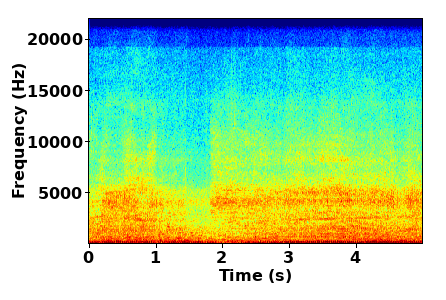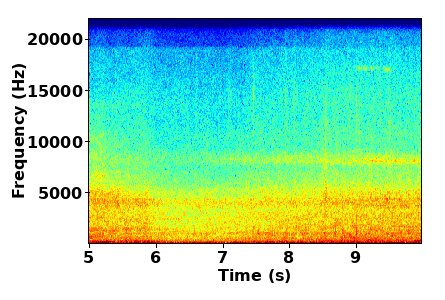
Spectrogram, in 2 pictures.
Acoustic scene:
street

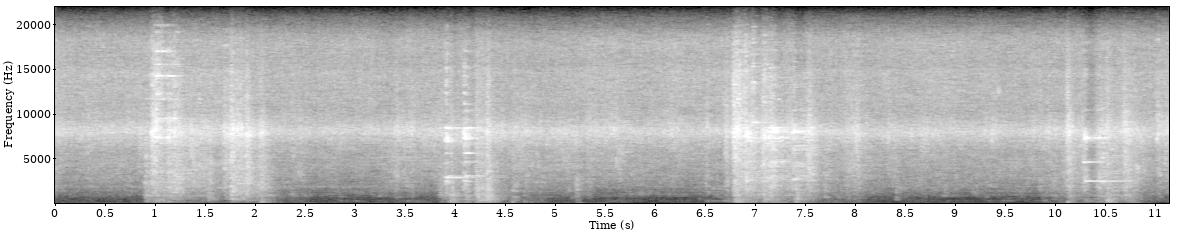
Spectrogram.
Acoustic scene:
kitchen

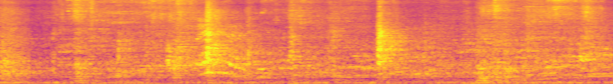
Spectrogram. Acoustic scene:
restaurant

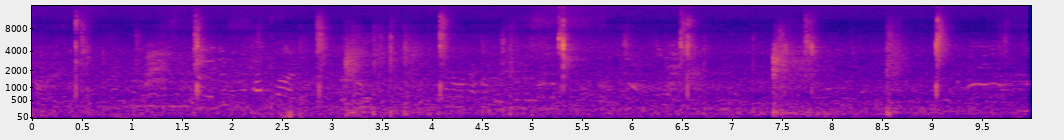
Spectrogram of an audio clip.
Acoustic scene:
residential area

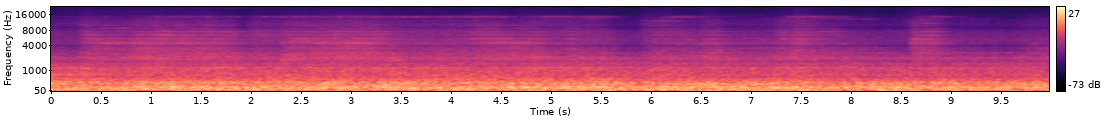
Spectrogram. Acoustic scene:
subway train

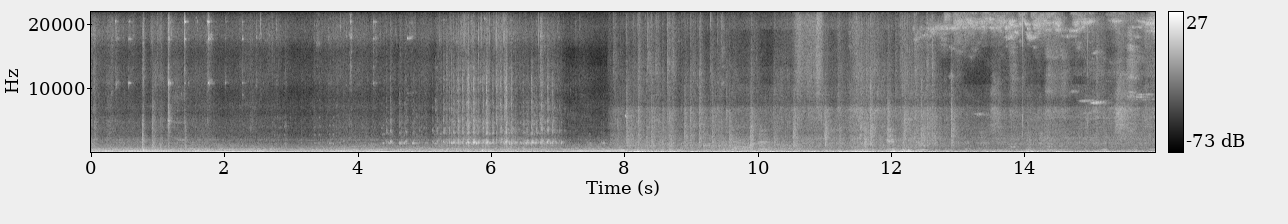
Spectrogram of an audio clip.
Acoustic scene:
bus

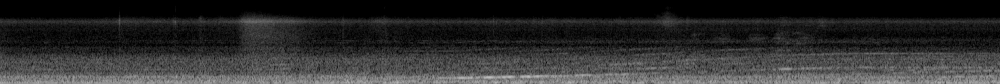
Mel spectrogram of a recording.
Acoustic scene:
subway train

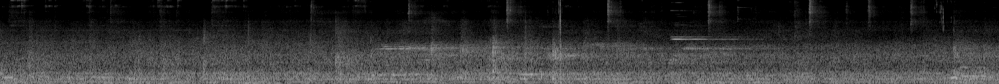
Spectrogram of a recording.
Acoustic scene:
subway station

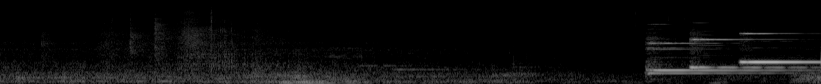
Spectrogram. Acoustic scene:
elevator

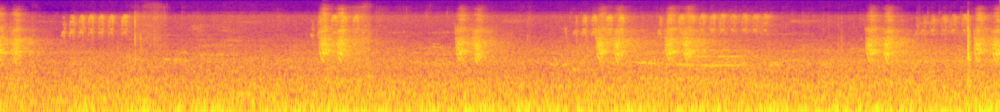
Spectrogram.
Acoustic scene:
park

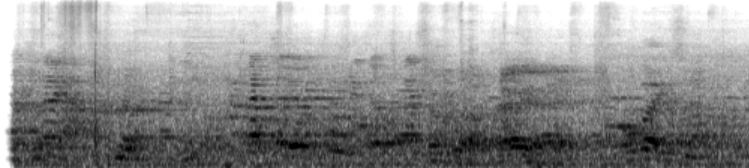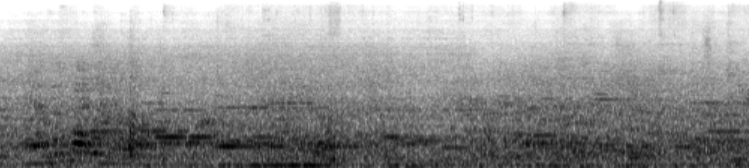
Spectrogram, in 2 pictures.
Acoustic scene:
crowded indoor space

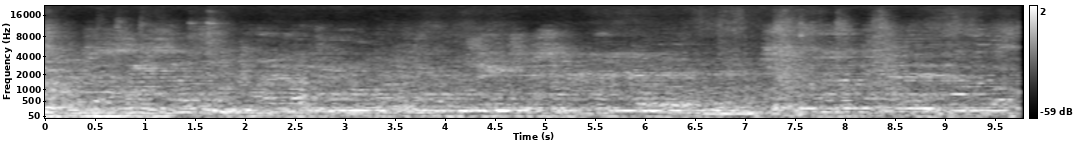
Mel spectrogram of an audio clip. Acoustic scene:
cafe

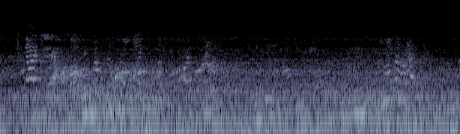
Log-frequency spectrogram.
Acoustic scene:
residential area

